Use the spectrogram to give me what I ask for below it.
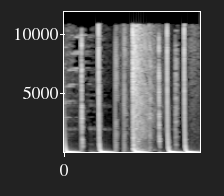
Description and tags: ATTACK loop 140 bpm-17
are all part of the "ATTACK LOOP 6" sample package and belong together
as they are all variations on the same 1 measure 4/4 140 bpm drumloop. The loop has a techno-trance
feel. The first four loops (00 till 03) contain some variations of the
pure drumloop, where 00 is the most minimal and 03 the fullest. All
other variations add other sound effects, some of them being sounds
with a certain pitch, mostly C. These loop are suitable for your trance
and techno productions. They were created using the Waldorf Attack VSTi within Cubase SX. Mastering (EQ, Stereo Enhancer, Multi-Band expand/compress/limit, dither, fades at start and/or end) done within Wavelab.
